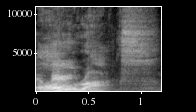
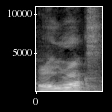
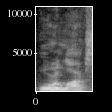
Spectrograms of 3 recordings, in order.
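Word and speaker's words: Olrox: So moving into one of the other characters, Orlox, who is the All rocks. Is it All Rocks? It is all rocks, and I only know that because I've always pronounced it Orlox and never gone back and looked it up.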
